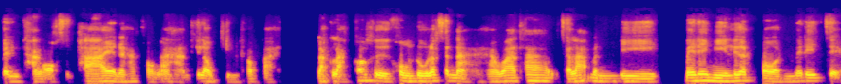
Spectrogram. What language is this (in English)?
Thai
